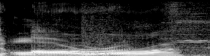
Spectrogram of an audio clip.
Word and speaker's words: Aurora: He just kind of it's actually pronounced Aurora.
